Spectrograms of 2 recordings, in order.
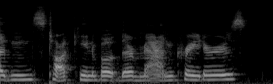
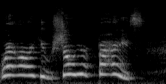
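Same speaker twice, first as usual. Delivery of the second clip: put-on screaming, higher and louder; 13 semitones higher, 7 dB louder than usual. Retelling how Ryan ran into each room at the ghosts: imitating Ryan screaming. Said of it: "screaming and yelling at them".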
